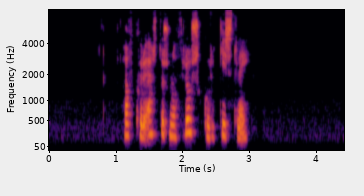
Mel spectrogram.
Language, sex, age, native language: Icelandic, female, 40-49, Icelandic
